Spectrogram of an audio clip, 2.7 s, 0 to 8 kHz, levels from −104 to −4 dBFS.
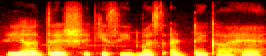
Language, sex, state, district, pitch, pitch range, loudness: Hindi, female, Jharkhand, Ranchi, 235 Hz, 225-255 Hz, -16 LUFS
